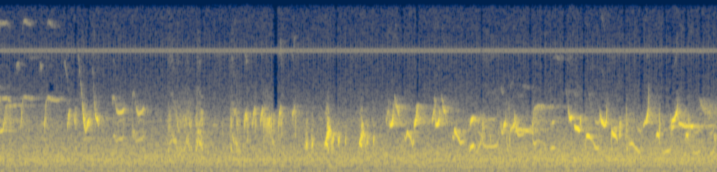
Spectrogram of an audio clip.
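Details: Gray catbird in woods of Strafford County, New Hampshire, caught by a trail camera: a long rambling song of quick varied chips, squeaks and slurred whistles, tumbling without pause, over faint hiss.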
